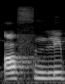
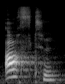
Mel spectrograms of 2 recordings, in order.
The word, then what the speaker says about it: often: Okay, the third one is very oftenly pronounced wrong, which is often. But it's not often, it's often.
